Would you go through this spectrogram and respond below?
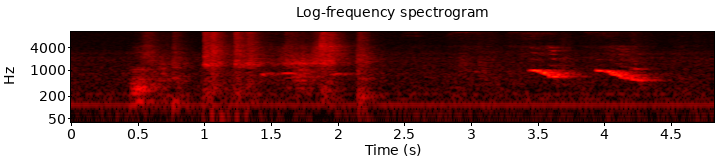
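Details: Pet dog left alone indoors in a small room, giving two short falling whimpers near the end after a person says to stay and be good; earlier, louder speech-like noises.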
